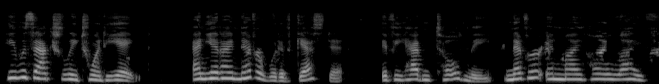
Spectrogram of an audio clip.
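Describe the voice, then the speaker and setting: A woman voicing a doting, eerily cozy middle-aged landlady in a story, coaxing and gushing with drawn-out words. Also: fairly high pitch, lively intonation, darkish tone. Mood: gushing, creepy.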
